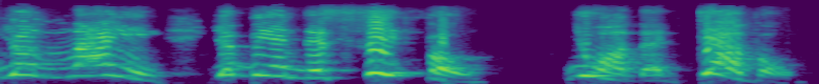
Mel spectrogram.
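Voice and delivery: building, accusing preaching. Acted. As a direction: hammer it home from the pulpit. Preaching at full force.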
